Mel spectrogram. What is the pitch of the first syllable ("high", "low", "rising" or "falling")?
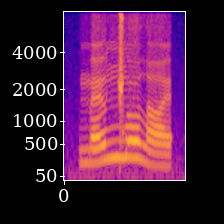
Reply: rising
